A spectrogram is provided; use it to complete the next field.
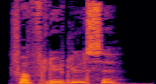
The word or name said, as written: forflyttelse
